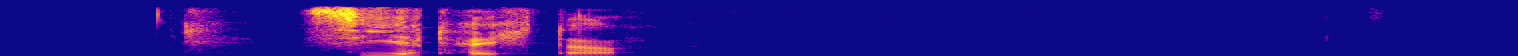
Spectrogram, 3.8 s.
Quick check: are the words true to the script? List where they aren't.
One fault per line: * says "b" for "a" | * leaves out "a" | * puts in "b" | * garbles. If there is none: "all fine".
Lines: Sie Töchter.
all fine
